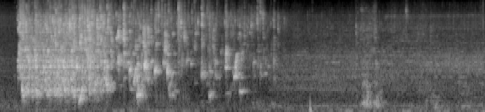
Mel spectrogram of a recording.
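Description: Water splashing over nettle leaves in a plastic colander at a kitchen sink, starting suddenly as a steady rush, then breaking up into scattered splashes and drips that die away after about three seconds.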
